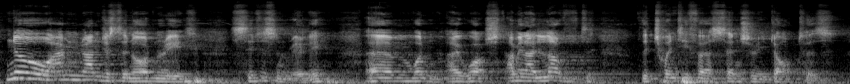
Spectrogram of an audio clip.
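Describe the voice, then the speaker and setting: Lively, bright-voiced older Scotsman. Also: unhurried, creaky, hardly any pauses. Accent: Scottish. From Scottish Highlands. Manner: playful, theatrical, hopping between high and low tones, laughing often. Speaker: guest actor answering audience questions. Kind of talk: theatre-show Q&A storytelling. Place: large theatre hall. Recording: stage mic in a reverberant hall, heard from a distance.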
